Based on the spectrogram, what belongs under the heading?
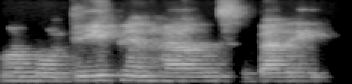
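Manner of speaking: calm, unhurried meditation guidance; guided breathing meditation. Acted. Yoga teacher guiding her online class through breathing, calm and soothing.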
